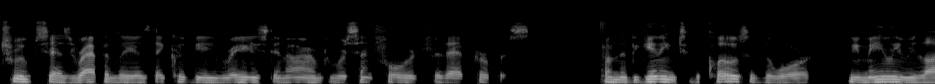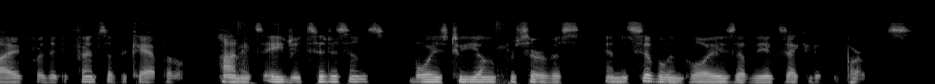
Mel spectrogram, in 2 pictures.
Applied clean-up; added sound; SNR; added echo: neural separator model SepFormer DNS4.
